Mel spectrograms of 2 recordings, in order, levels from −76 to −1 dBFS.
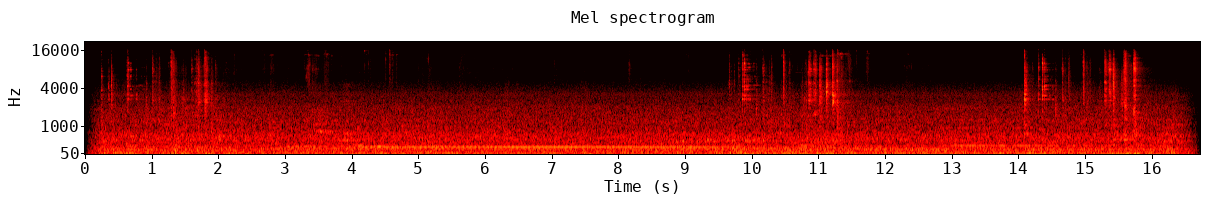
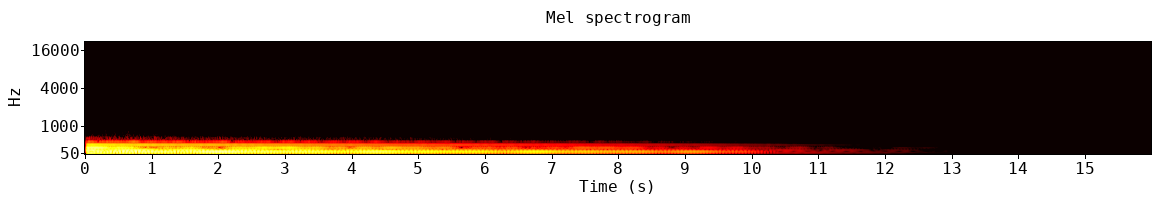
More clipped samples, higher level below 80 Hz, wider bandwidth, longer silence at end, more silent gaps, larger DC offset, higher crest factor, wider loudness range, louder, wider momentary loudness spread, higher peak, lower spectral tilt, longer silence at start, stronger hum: neither; second, -46 dBFS vs -32 dBFS; first, 17 kHz vs 0.6 kHz; second, 0.05 s vs 6.45 s; neither; neither; first, 26 dB vs 18 dB; second, 4 LU vs 21 LU; second, -38 LUFS vs -17 LUFS; second, 8 LU vs 23 LU; second, -12 dBFS vs -2 dBFS; second, -3.5 dB/octave vs -20.5 dB/octave; about the same, 0 s vs 0 s; neither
